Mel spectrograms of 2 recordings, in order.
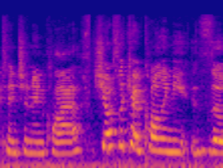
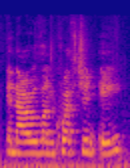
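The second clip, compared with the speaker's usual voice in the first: usual speaking voice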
